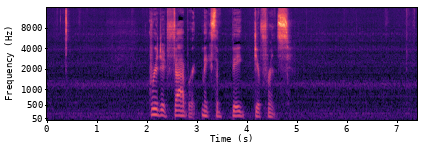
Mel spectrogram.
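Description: A needle and thread pull softly through stiff canvas.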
